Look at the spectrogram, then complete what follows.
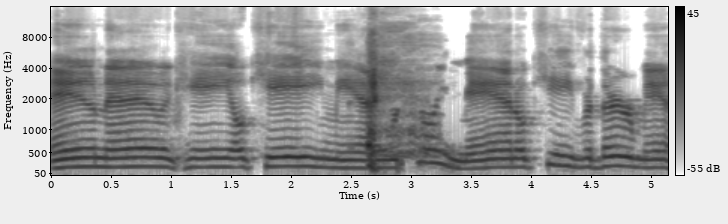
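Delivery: fake American accent. Describing how someone imitates accents, then doing his American: fake American accent. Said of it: "When he does American".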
